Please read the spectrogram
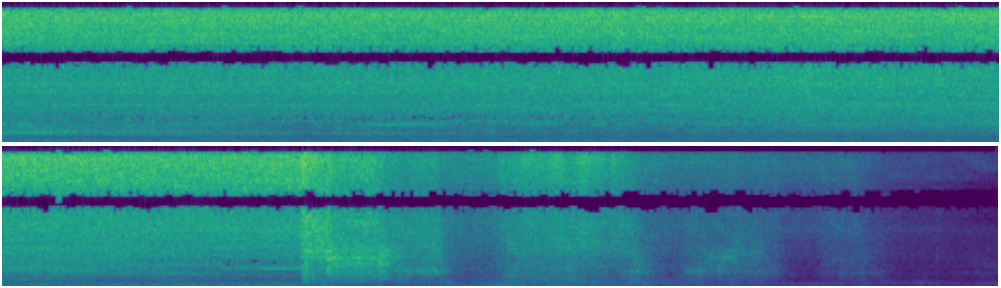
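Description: Electric air pump blowing through a hose into a vinyl inflatable toy: a steady motor and airflow noise with a low hum. About two-thirds of the way through it briefly gets louder, then dies away over the last few seconds.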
